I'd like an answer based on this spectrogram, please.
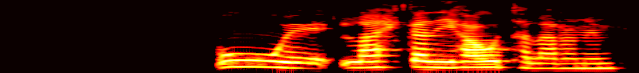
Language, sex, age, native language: Icelandic, male, 11, Icelandic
